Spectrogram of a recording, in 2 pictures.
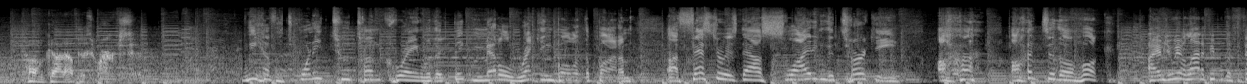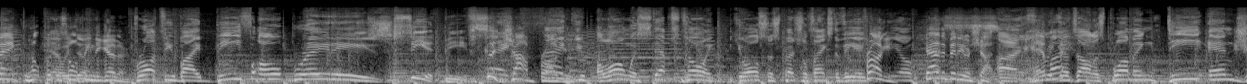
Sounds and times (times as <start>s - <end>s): Music: 0.0s - 24.9s
Speech: 0.2s - 1.5s, 2.4s - 24.9s.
